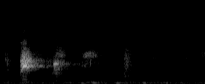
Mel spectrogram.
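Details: Bark-like vocal tic from an adult man with Tourette syndrome since about age 10, who makes noises as tics.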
